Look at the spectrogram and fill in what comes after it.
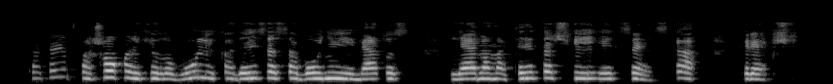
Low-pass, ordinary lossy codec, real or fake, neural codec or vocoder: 7.2 kHz; MP3, 32 kbps; real; none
